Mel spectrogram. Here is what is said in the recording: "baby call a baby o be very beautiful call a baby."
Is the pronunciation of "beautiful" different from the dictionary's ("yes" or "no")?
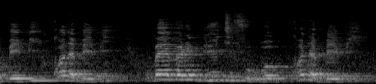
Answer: yes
